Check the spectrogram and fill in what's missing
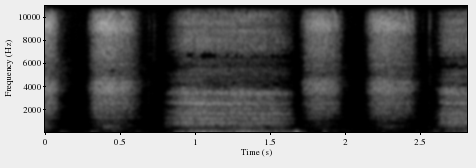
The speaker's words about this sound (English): Right, when they're running, sometimes they do the double inhale and double exhale as well.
